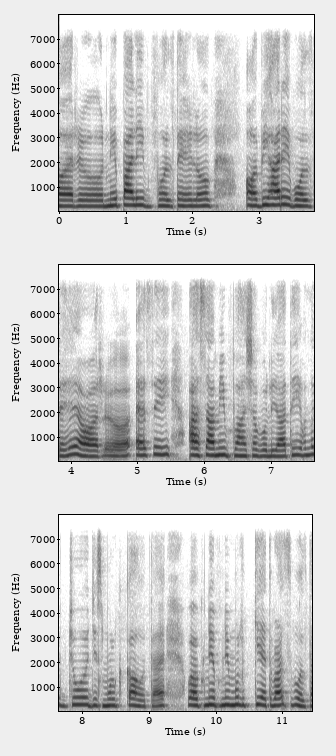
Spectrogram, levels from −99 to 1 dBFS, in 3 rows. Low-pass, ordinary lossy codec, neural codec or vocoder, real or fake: 7.2 kHz; none; none; real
